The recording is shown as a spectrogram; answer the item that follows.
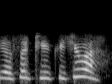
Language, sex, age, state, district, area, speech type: Kashmiri, female, 60+, Jammu and Kashmir, Pulwama, rural, conversation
